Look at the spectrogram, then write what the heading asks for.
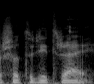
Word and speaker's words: Satyajit Ray: It's none other than India's greatest filmmaker, Satyajit Ray, or Satyajit Ray, as we Bengalis would like to pronounce his name.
